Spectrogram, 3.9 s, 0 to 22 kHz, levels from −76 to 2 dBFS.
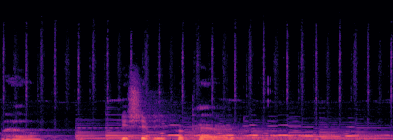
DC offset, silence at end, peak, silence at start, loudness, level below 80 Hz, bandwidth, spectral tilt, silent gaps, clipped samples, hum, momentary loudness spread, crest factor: under 0.1%; 0 s; -8 dBFS; 0 s; -28 LUFS; -62 dBFS; 19.5 kHz; -5.5 dB/octave; none; under 0.1%; none; 11 LU; 18 dB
